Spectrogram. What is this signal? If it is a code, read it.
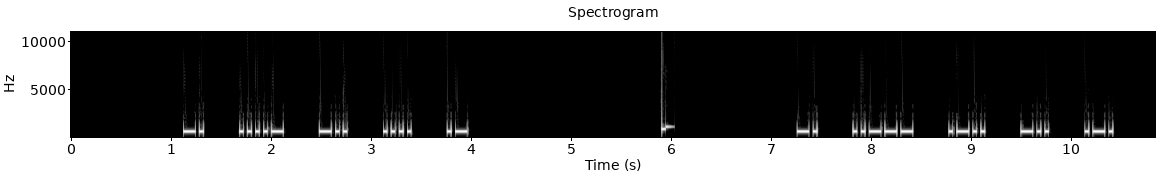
Morse code, heard as a keyed tone, about 30 wpm, spaced as for 17 wpm, 700 Hz. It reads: N4DHA N2LDR
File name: Lesson 15g - Number 5 - Call Signs 30wpm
